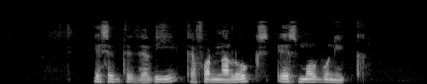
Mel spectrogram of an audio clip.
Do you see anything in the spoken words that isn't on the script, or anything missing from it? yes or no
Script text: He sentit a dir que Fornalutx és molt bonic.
no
